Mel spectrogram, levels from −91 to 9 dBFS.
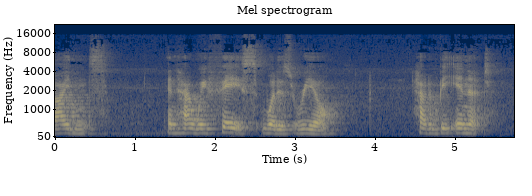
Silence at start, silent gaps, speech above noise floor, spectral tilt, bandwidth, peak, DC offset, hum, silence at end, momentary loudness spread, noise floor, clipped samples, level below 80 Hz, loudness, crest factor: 0 s; none; 24 dB; -2.5 dB/octave; 15.5 kHz; -6 dBFS; under 0.1%; none; 0 s; 22 LU; -49 dBFS; under 0.1%; -76 dBFS; -25 LUFS; 22 dB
